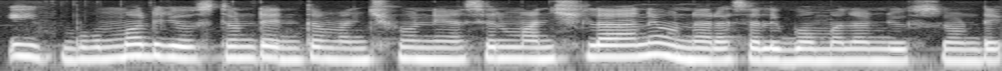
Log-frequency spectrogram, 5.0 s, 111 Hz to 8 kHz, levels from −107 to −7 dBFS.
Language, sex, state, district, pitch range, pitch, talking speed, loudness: Telugu, female, Andhra Pradesh, Guntur, 215-250 Hz, 230 Hz, 155 wpm, -13 LUFS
